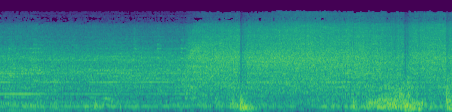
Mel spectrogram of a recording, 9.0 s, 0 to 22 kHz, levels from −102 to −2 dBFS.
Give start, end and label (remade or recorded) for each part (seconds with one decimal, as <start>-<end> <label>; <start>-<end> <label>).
0.0-0.7 recorded; 0.7-1.4 remade; 1.4-7.7 recorded; 7.7-8.4 remade; 8.4-9.0 recorded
